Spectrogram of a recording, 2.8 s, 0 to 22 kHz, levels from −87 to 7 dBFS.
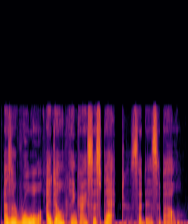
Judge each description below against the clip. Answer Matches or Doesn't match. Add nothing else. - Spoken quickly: Matches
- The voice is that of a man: Doesn't match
